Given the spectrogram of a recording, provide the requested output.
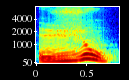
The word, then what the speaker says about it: joue: Un jus à ne pas confondre avec une joue qui est cette partie du visage. Ju jou.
